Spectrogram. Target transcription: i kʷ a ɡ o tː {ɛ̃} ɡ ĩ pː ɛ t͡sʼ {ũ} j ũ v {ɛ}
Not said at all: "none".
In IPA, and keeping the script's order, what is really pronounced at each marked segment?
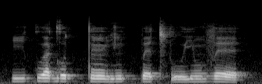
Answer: ɛ̃, u, ɛ

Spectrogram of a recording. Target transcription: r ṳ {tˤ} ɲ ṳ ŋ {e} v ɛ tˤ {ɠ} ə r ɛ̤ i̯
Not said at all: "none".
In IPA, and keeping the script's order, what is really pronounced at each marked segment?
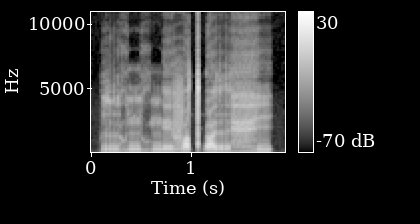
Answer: none, e, ɠ

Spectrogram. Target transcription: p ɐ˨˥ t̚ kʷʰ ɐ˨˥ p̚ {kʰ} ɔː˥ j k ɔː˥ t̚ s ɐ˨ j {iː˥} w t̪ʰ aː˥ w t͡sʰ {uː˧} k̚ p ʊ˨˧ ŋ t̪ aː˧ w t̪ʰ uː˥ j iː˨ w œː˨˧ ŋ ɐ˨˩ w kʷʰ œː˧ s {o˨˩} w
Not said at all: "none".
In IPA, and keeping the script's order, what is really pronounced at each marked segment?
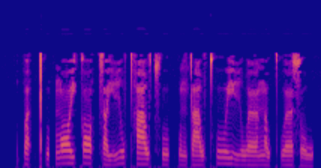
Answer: ŋ, iː˥, uː˧, o˨˩

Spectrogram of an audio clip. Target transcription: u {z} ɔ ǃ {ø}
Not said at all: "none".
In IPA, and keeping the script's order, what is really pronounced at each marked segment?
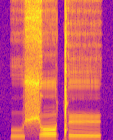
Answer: ʃ, ø

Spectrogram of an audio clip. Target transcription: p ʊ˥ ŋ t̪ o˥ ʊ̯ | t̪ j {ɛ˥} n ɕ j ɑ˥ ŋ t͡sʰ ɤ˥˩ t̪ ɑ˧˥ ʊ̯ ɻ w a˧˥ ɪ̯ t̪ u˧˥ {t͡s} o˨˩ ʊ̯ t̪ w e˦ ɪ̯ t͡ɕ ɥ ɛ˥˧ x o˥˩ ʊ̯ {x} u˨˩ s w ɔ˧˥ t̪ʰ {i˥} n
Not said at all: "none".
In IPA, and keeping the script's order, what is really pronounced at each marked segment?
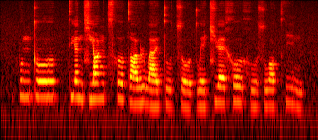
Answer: ɛ˥˩, t͡s, x, i˥˩

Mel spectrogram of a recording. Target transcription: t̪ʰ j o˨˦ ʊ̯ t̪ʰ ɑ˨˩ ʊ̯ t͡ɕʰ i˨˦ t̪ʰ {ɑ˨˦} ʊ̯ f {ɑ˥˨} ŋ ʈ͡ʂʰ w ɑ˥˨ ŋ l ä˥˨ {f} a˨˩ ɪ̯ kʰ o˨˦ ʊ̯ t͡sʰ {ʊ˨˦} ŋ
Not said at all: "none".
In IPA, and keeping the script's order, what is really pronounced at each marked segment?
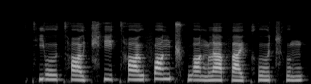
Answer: ɑ˨˦, ɑ˦, f, ʊ˨˦

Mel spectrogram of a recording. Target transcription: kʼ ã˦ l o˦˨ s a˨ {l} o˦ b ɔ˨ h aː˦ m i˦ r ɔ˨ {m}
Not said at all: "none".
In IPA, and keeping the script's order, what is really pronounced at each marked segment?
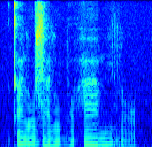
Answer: l, none

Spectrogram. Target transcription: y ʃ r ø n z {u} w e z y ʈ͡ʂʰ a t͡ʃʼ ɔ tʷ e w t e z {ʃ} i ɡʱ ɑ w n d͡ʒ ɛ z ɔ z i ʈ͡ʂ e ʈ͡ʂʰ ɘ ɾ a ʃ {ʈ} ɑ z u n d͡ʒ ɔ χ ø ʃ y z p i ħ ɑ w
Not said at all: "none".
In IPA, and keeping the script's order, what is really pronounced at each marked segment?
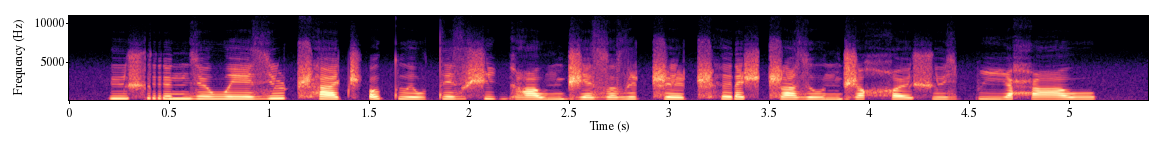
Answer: ø, ʃ, ʈ͡ʂ

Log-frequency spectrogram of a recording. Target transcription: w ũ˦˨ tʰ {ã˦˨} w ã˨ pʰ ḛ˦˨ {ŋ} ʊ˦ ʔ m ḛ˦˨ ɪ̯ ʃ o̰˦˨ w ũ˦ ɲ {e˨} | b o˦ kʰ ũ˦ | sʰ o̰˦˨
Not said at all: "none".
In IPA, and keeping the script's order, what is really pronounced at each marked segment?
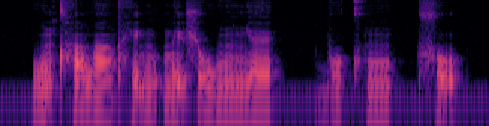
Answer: ã˦˨, ŋ, ɛ˨

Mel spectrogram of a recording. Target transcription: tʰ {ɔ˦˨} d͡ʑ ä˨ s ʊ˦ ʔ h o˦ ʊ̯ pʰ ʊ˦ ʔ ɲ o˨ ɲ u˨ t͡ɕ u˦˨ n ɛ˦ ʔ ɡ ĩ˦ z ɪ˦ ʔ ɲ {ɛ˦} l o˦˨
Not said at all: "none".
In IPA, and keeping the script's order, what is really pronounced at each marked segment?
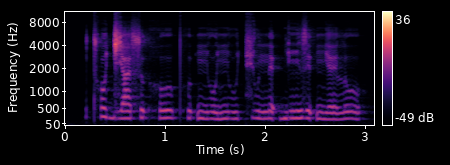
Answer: ɔ˦˨, ɛ˨

